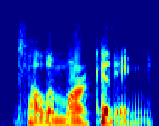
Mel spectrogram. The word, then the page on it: telemarketing: American English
